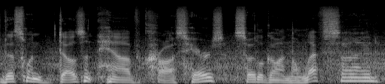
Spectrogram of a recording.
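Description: This man's pitch swings very widely. Noticeable background noise sits behind him. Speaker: product demonstrator. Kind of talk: tutorial. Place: studio.

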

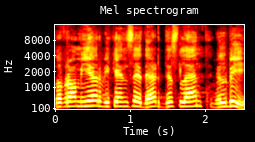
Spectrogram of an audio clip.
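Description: A man speaks at a fairly slow pace in a high pitch, his tone dark and mellow. His intonation stays fairly even against a quiet background. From India. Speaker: physics teacher. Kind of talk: lecture. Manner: explanatory, repetitive teacher's pace. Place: studio. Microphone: lapel.

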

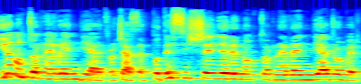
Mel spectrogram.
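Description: There is audible room echo around a woman speaking at a fairly high pitch. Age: 20s. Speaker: YouTuber. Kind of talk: casual chat. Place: home room.

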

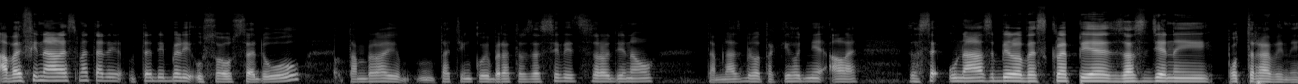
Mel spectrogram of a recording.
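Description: Against a quiet background, a woman speaks at a fairly slow pace in a very deep, low pitch with ordinary pitch variation. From Czechia, South Moravia (Viničné Šumice); South Moravia, Czechia. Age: 80s+. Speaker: eyewitness; witness. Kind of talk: oral history interview. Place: hall. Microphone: lapel.

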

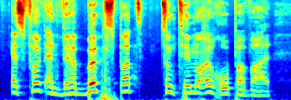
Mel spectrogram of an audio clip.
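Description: Big pitch swings run through a man's fairly high voice, which has a slightly mellow tone. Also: fairly slow pace.

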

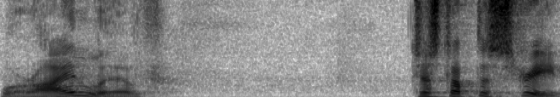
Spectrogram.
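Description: A man speaks in a somewhat breathy voice with very wide pitch swings. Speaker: conference speaker on computing history; presenter. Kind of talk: lecture. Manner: fast. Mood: light, joking. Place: hall.

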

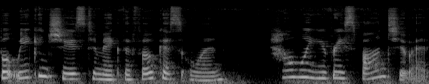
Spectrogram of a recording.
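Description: A woman at a very slow pace with lively intonation and light background noise. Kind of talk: school announcements to children. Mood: cheerful, encouraging. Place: home room. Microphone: webcam.

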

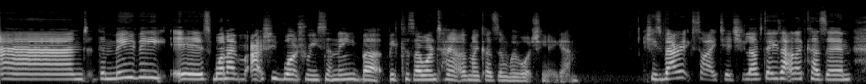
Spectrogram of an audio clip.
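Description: A woman talks very fast in a high, bright, sharp voice with ordinary pitch variation. The sound is dry, with no echo. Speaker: vlogger. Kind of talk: casual vlog chat. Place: car. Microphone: phone near.

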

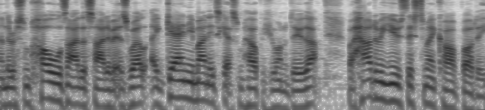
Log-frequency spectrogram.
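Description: Over light background noise, a man speaks at a very fast pace. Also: ordinary pitch variation. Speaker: puppeteer. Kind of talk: TV craft demonstration, guest explaining steps. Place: studio. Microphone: lapel.

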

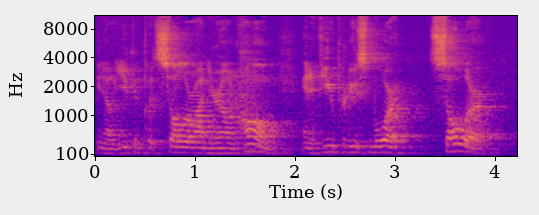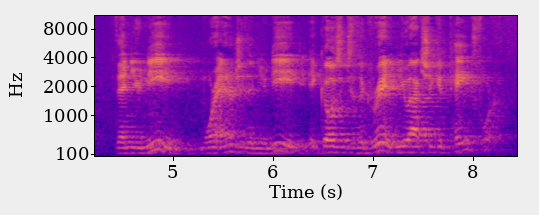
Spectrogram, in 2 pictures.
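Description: A man's fairly quick speech, with ordinary pitch variation, is heard amid audible room echo and light background noise. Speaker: guest lecturer. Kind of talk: lecture. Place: classroom. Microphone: camera far.

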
